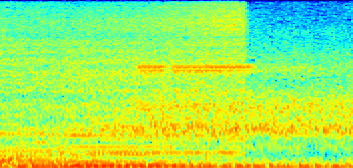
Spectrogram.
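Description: Television graphics transition stinger: a whooshing sweep with a few held synthesizer tones, which cuts off about one and a half seconds in, leaving a duller sound underneath.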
